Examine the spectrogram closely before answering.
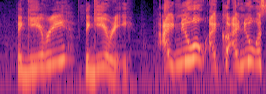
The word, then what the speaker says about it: nigiri: The fish on top of the rice is called nigiri.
